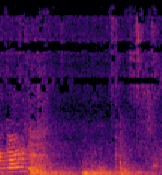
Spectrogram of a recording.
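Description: A person's drawn-out voice, held on one slightly rising pitch, breaks off about half a second in. A thump follows about a second in, with faint indoor shuffling after it.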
